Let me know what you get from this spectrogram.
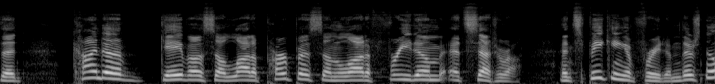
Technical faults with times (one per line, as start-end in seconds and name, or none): none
